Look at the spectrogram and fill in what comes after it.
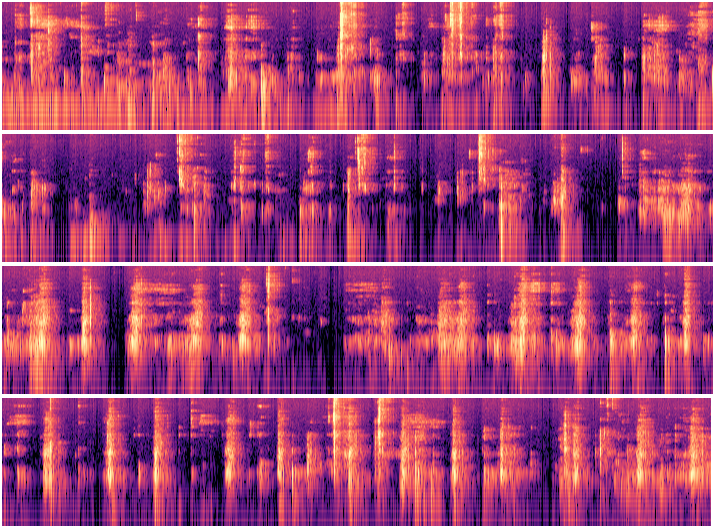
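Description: Faint, close-miked chewing: a person eating by hand, with many short clicks of mouth sounds coming in clusters.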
